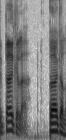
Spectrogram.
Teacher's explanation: so there's like an invisible missing vowel in the middle of it.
